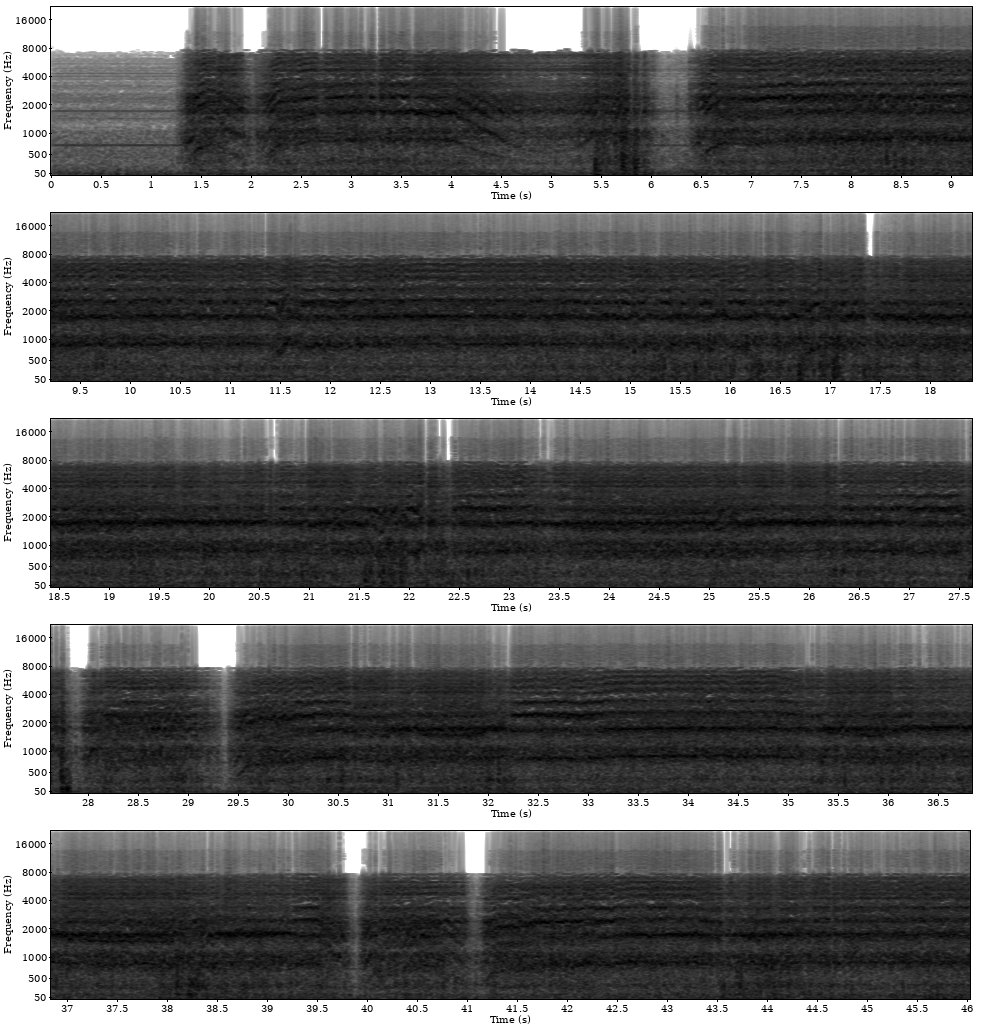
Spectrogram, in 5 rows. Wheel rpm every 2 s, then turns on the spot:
30, 180, 10, 140, 220, 230, 230, 240, 230, 220, 230, 230, 220, 190, 120, 210, 220, 230, 220, 190, 130, 220, 230.
28-30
